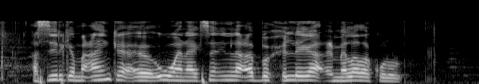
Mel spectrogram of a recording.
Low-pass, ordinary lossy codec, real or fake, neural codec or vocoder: none; none; real; none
